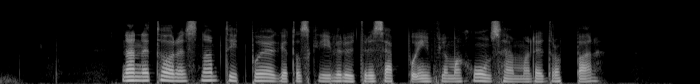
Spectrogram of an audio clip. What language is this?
Swedish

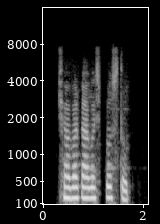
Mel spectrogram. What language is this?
Bangla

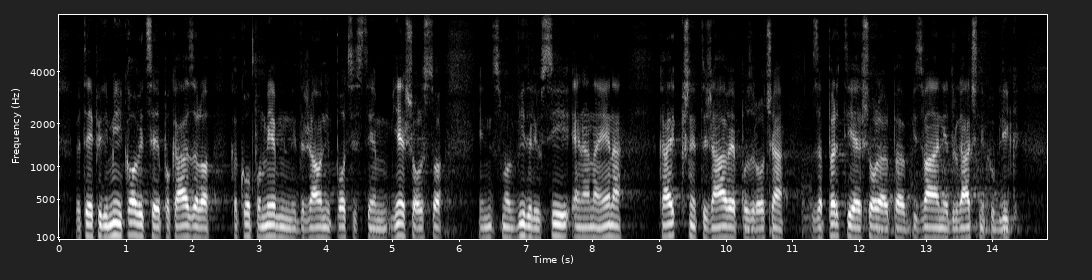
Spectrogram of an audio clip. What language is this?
Slovenian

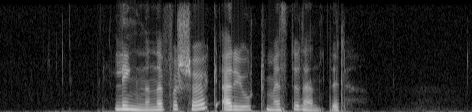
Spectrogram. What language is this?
Norwegian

